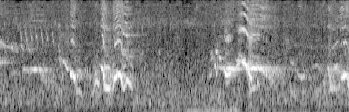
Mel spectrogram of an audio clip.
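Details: Kepodang emas, or Black-naped oriole, as a lure for other orioles: two bursts of whistled, warbling notes about two seconds apart, with faint high chirping from other birds between them.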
